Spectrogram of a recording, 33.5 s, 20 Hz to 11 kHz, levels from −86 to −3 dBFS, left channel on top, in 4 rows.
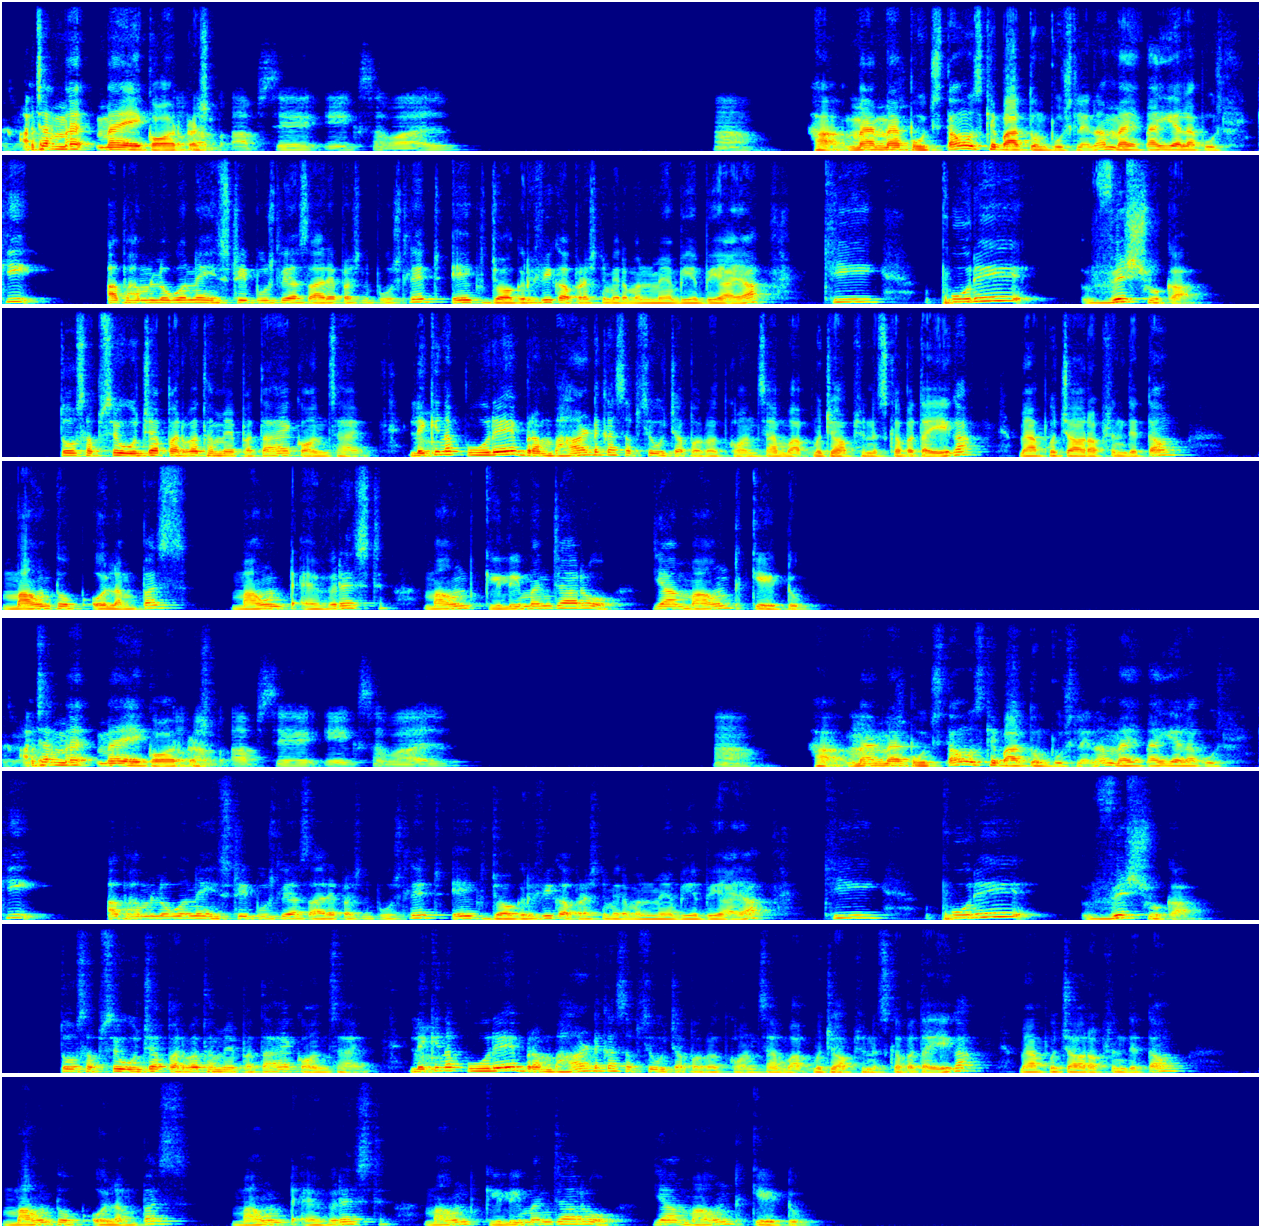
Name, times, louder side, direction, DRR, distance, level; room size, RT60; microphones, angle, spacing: voice 1, 0.1-1.4 5.4-8.6 9.1-14.3 14.7-15.3 15.6-16.4 17.2-19.2 19.5-23.3 23.6-24.6 25.2-26.3 26.7-27.7 28.0-30.5, left 3 dB, 45° left, 0.4 m, -22 dB
voice 2, 1.2-3.0 4.7-5.1 5.6-6.0 19.5-19.7 22.1-22.3, equal, 60° right, 1.3 m, -35 dB
4.4 x 2.7 x 2.7 m
head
